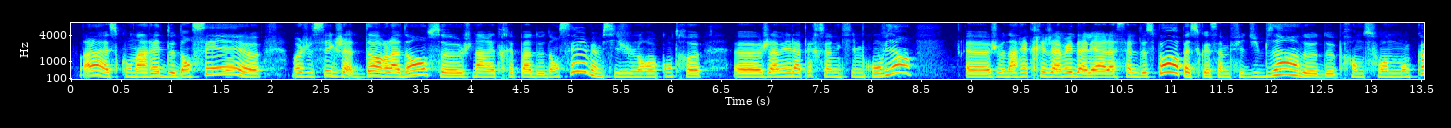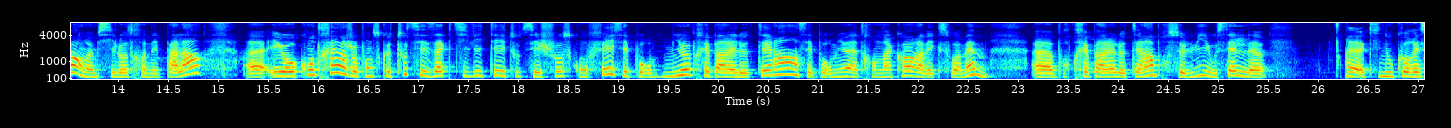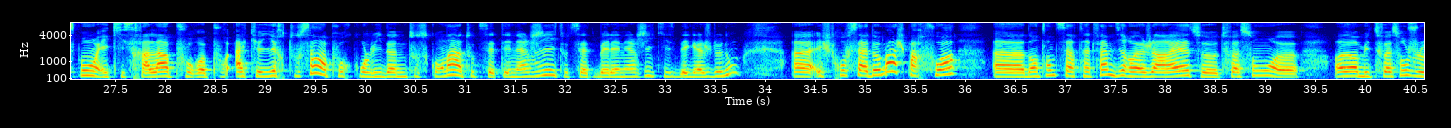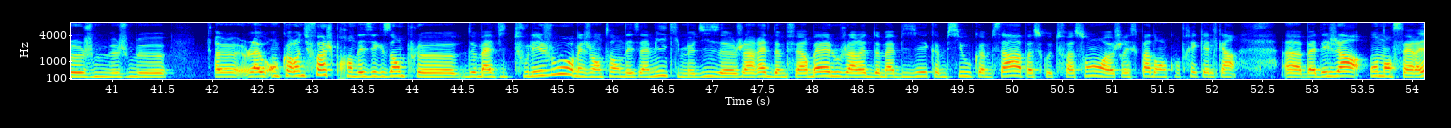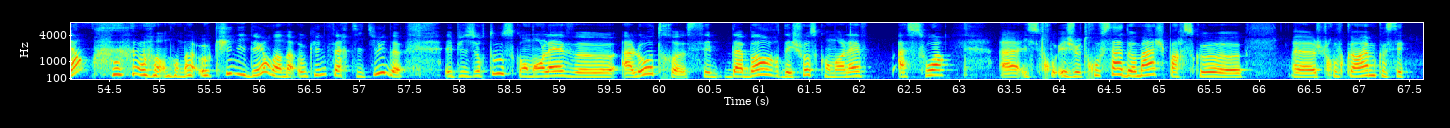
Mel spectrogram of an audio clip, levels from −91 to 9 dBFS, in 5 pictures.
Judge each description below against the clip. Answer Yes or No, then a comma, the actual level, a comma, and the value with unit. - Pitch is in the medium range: No, high, 215 Hz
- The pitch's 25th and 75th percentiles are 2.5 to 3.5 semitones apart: No, average, 4.0 semitones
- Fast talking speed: Yes, fast, 225 wpm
